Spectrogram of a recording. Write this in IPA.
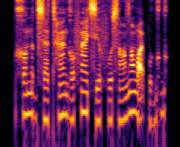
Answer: xʌ˧˥nə˧ɡ sæ˩˧tʰæ̃˧˥ɡʌ˩˧ fæ̃˥ sʲʌ˩˧ fʊ˩˧ sæ̃˩˧zˤə̃˥βæ̰˧ pʊ˩ɡʊ˥ɡ

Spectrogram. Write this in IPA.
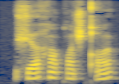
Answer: xʲɐhãqɔ̃ʃ qʼɐ̃

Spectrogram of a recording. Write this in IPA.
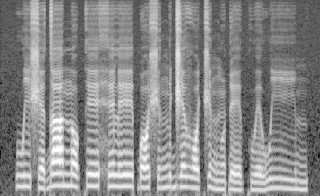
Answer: wi˧ ʃɛ˨daː˦ nɔ˦˨keː˦ he˦leː˦ ɓɔ˨˦ʃə˨˦ŋ ə˨˦d͡ʒɛ˦vɔ˧t͡ʃə˦˨ ŋũ˨ɗeː˨kʷeː˨ wiː˦˨m

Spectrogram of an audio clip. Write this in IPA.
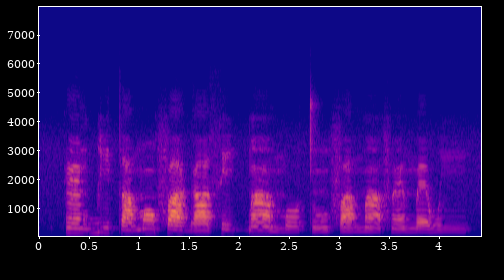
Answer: kɛ̃˦ɡ͡bi˦ta˧mɔ̃˦ fa˦˨ ɡa˧si˦ɡ͡bã˦˨ mo˨ tũ˨˦fa˦ mã˦˨fɛ̃˨˦mɛ˧ wi˧

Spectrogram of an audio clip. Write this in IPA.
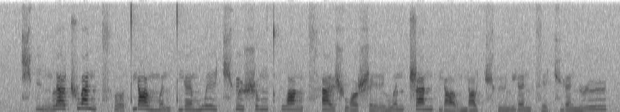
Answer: t͡ɕʰḭ˨˩ŋlä˥˧ʈ͡ʂwa˥˩n t͡sʰɤ̰˨˩t̪jɑ˥˩ʊ̯mə̰˨˩n t̪jɛ˥˧ mwe˥˧ɪ̯t͡ɕʰy˥˩ʂʊ˥ŋ t̪ʰwɑ˥˧ŋt͡sʰa˥˩ɪ̯ ʂwɔ˧˥ʂḛ˨˩ɪ̯lwə˥n ʈ͡ʂa˥npjɑ̰˨˩ʊ̯mjɑ˦ʊ̯ t͡ɕʰy˧˥ljɛ˥˩nt͡se˩ɪ̯t͡ɕɥɛ˥˩n ɻɻ̩˥

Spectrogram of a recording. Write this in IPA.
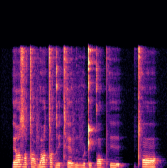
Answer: ɛ zˤɪtˤɛvə tˤɪɡɪtʰɛ vɪvəʈɪɡɒ pʰɪ | tʰɒ

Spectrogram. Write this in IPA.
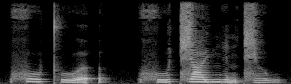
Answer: xu˧t̪ʰṵ˧˨ə̯ʔ | xu˨˦t͡ɕa˧jŋḭ˧˨nt͡ɕə̤˨˩w

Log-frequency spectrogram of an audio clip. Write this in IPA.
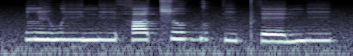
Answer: lĩ˨wiː˨ɲi˨ha˦ t͡sʊ˦ ɡʊ˦ki˨ pʰeː˨ŋi˦

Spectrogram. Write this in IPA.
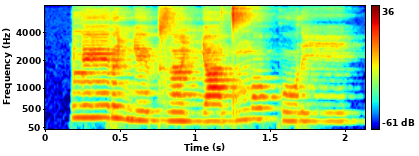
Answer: leː˦ ɾə˦ɲeː˨pzã˨ ɲaː˨t ŋɔ˦ko˨ɾiː˨

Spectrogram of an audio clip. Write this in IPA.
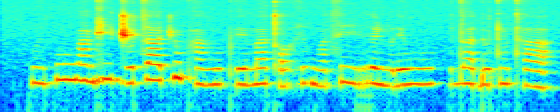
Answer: kʷiː˨puː˦ wã˦ɡiː˦ d͡ʒo˨˦t͡saː˦t͡ʃũ˦pʰã˨ ŋu˨pʰeː˨ ma˦kʼɔ˨ hi˦ɡʷã˨ siː˦˨rɛ˦˨ɲʊ˨ ɾe˦wuː˦ | da˦˨ɗʊ˨ tũ˨tʰaː˨

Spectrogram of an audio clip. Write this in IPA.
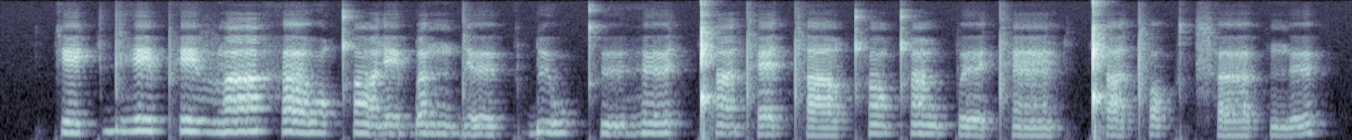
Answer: kekdʱepʰe vãhɐːw qʰãɾeɓɐŋ dɘːkɓɨw kʰɨɦɘːǃʰãtʰɛ tʰaqʰũqʰɛ̃w pɘ tʰɛ̃ːkǃʰatʰɔk t͡sʰɐːkŋɘ

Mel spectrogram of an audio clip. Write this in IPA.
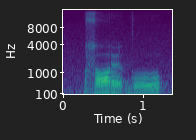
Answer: zɔɾøl ɡu

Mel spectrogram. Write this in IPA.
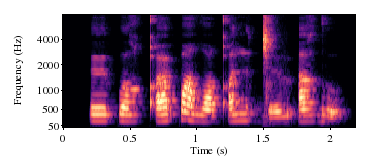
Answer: øpoʁ qʼøpa ðˤœqʼʊnʊ ɡ͡ǀøvʔaʁɡu

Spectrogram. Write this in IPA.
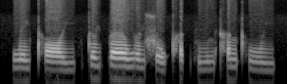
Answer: we˧jt̪ʰɔː˨j | t̪ɵ˥ɥpœː˥wɵ˧ɥ so˨˥w kʰɐ˧k̚hyː˨˧nkʰɐ˥ŋt̪ʰuː˨j

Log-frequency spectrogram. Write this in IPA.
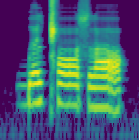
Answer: ɡ͡bəlǁɔːs lɒ

